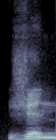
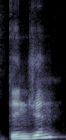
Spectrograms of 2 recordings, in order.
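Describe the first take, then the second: First: The word starts with a J sound, no D. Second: The word starts with a clear D sound. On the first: The speaker calls it right. "The D is silent" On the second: The speaker calls it wrong. "how do you pronounce this?"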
